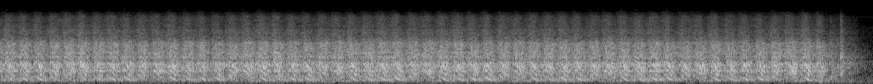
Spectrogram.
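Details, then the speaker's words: Audi A7 3.0 TDI with newly fitted brand-new engine, first turnover in neutral with a fuse pulled so no fuel: steady starter churn that never fires then stops, engine turning over without fuel. "I hate that noise um no fuel should turn over oils in car let's do it"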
